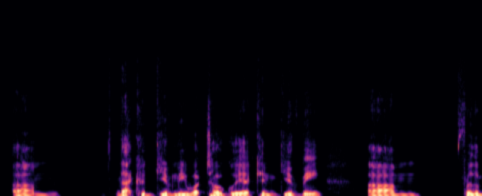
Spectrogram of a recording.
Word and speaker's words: Toglia: I believe, according to Baseball Reference, it's Toglia, and you corrected me on like 15 names last year on the Rotoworld show.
